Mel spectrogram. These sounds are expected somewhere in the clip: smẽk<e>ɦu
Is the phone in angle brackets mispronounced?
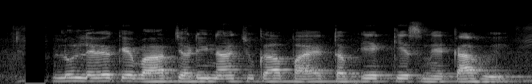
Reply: yes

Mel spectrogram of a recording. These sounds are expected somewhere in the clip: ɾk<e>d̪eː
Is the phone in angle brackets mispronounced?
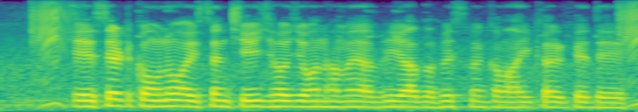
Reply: no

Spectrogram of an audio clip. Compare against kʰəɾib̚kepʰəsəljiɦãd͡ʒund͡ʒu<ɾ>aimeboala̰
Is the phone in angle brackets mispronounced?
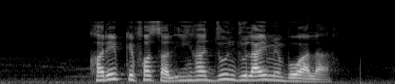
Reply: yes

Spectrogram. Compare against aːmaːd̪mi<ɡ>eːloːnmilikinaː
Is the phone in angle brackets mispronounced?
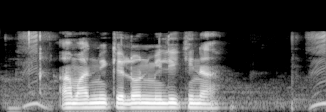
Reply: yes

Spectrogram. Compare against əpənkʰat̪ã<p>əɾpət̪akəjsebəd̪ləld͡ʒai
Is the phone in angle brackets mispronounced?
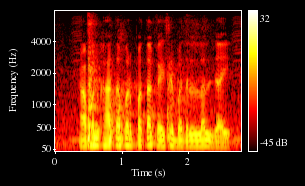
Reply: no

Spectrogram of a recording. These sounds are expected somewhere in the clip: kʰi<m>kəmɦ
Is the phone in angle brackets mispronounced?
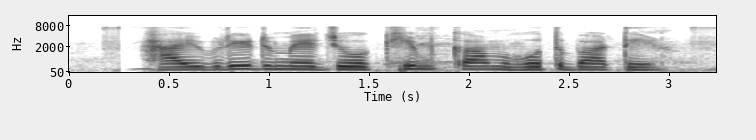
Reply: no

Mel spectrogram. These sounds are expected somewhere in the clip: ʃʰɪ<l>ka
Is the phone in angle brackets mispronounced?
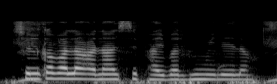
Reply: no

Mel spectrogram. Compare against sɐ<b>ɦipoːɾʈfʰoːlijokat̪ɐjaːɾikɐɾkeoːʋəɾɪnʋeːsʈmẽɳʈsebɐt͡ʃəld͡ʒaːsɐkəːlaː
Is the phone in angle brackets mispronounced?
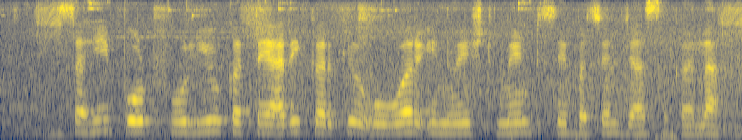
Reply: yes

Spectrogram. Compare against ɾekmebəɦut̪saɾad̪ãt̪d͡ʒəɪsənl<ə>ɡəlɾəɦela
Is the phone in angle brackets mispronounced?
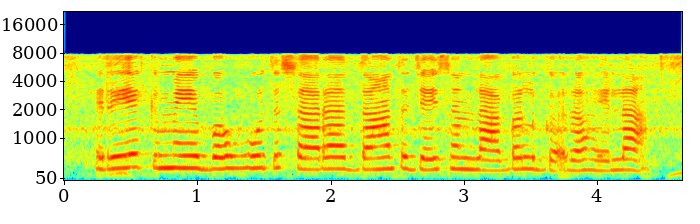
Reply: yes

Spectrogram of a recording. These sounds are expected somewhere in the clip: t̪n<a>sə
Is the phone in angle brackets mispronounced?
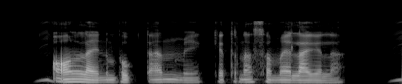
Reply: no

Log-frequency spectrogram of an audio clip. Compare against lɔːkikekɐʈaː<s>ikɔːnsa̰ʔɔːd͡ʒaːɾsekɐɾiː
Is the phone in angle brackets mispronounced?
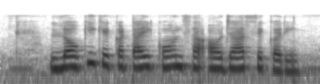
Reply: yes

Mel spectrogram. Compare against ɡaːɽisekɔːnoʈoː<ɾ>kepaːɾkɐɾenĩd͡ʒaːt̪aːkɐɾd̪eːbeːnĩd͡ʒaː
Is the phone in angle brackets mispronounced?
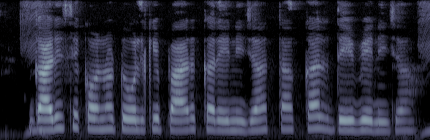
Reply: yes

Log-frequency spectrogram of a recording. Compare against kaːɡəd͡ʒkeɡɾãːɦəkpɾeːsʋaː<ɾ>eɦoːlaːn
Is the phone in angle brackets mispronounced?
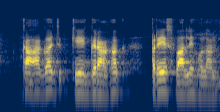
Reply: yes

